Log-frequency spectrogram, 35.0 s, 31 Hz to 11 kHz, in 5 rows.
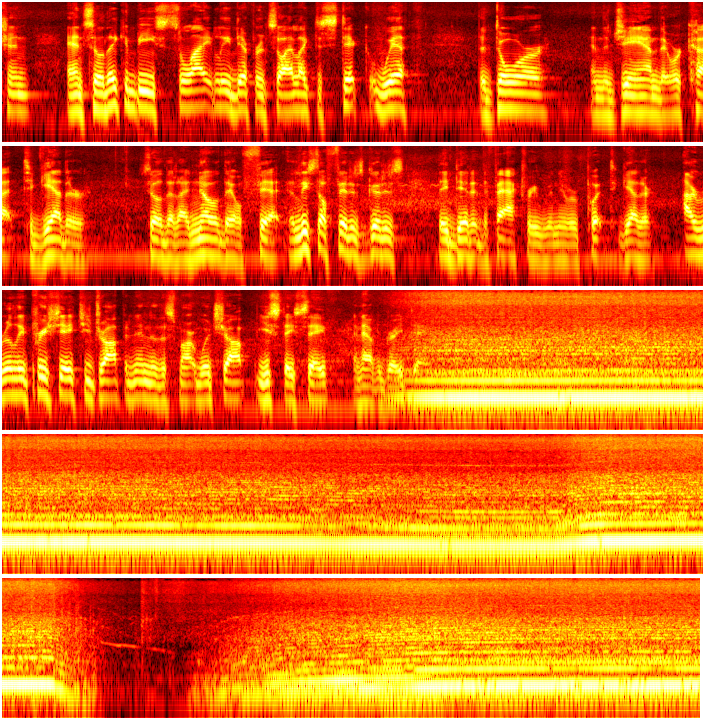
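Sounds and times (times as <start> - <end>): airboat engine and propeller drone: 18.0 - 35.0.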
